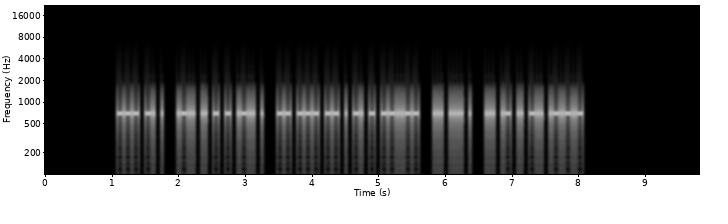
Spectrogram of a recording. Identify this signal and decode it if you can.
Morse code, heard as a keyed tone, about 40 wpm, 700 Hz. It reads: ONE LITTLE MOMENT, SHE SAID.
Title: Sentences from Top 1000 Words 40wpm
